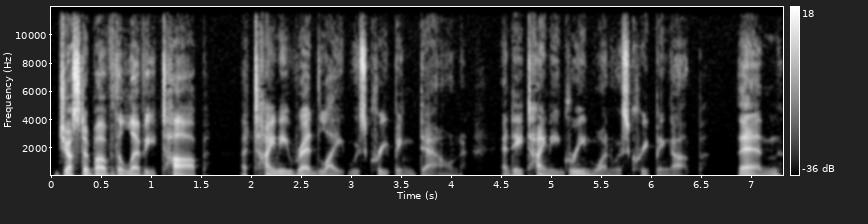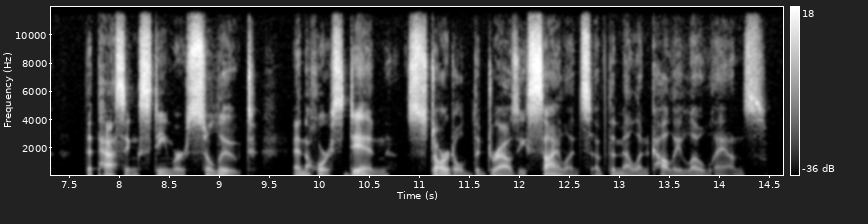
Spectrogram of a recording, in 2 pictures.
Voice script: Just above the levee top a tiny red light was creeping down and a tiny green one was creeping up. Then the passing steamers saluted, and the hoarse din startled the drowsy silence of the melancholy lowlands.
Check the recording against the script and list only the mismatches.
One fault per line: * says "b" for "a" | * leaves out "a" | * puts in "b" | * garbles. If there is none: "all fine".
* says "salute" for "saluted"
